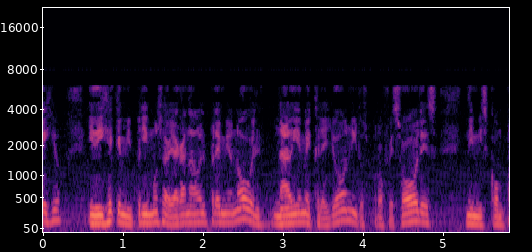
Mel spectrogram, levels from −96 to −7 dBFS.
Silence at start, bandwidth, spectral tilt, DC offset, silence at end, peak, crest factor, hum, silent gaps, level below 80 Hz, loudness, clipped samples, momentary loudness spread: 0 s; 8.4 kHz; -7 dB/octave; under 0.1%; 0 s; -22 dBFS; 18 dB; none; none; -64 dBFS; -41 LUFS; under 0.1%; 11 LU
